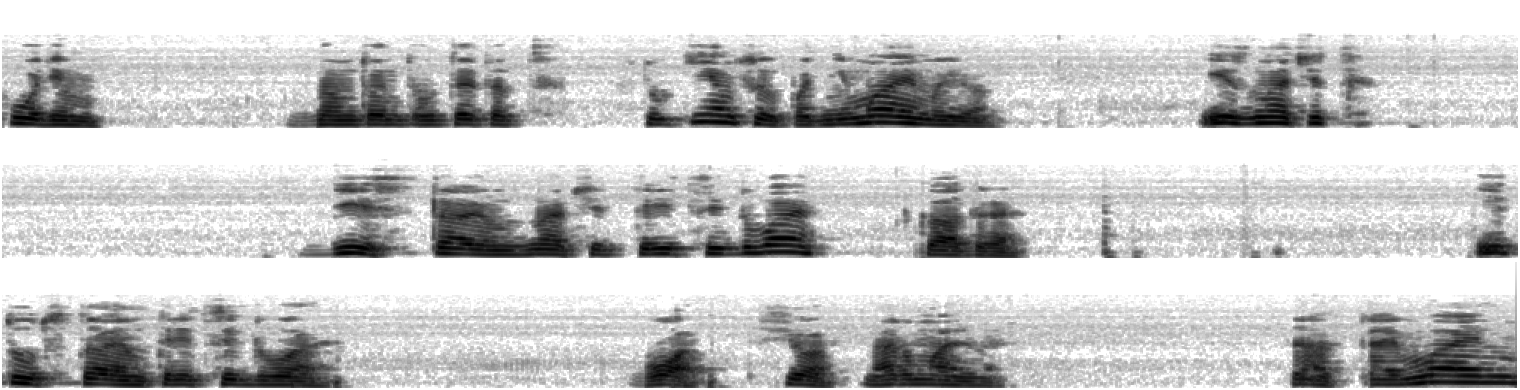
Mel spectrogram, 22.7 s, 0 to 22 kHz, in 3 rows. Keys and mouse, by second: 4.5 click, 9.1-14.0 drag, 16.8 space, 18.8 space, 20.2-22.0 drag.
